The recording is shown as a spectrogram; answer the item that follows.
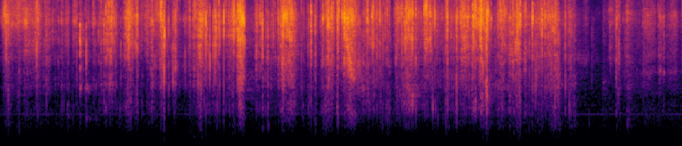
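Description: Foil wrapper of a Panini Titanium hockey card pack crinkling and tearing as it is opened by hand, dying down about seven seconds in.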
